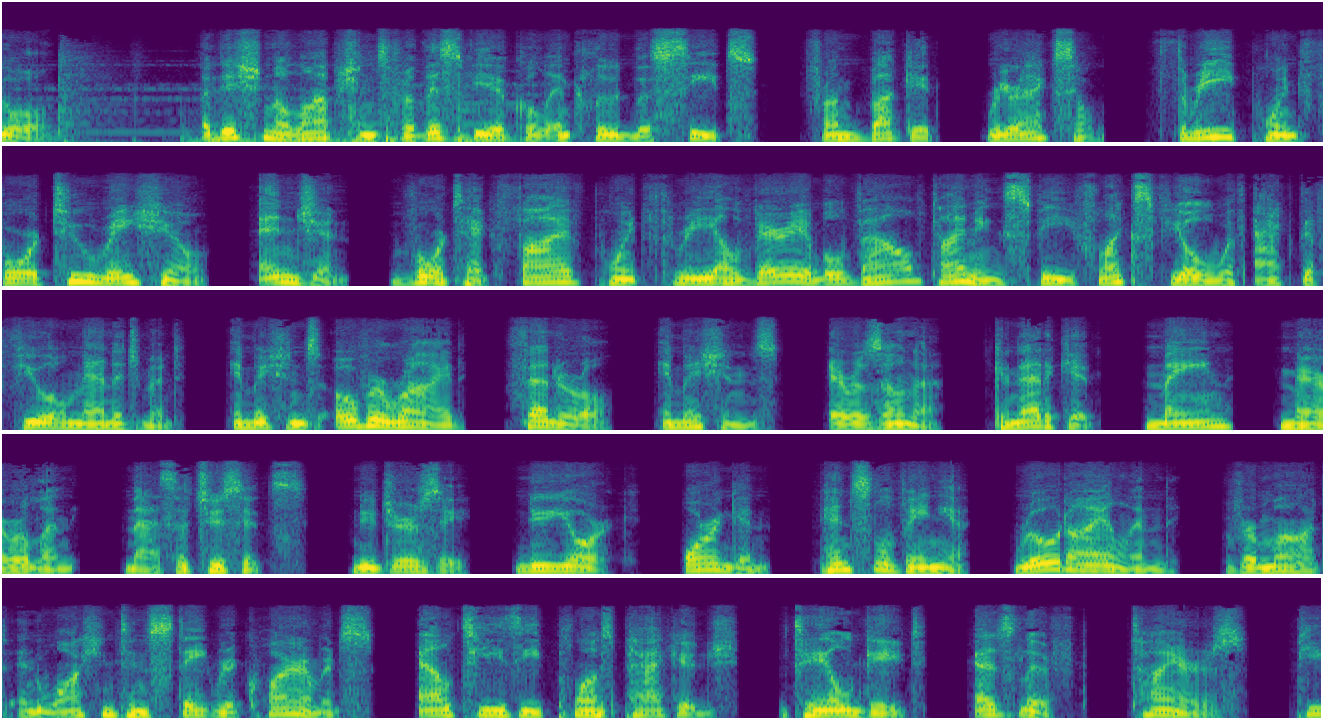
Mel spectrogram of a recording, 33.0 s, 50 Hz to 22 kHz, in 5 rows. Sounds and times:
Speech: 0:00.0 - 0:33.0.

